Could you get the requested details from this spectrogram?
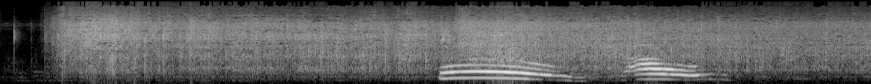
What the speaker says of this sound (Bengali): বাহ, কি করে পটপট করে ভাজছে।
